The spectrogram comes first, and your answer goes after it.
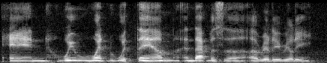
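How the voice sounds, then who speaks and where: Audible room echo surrounds a woman whose very deep, low pitch and dark, mellow tone carry at a very slow pace. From Kentucky, eastern. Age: 90s. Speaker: oral history interviewee. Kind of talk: oral history interview. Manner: halting, many fillers.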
